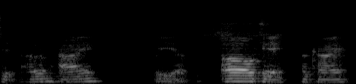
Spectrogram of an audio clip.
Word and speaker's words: Hakai: They pronounce it Hakai, but yeah.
